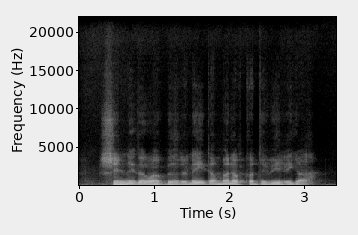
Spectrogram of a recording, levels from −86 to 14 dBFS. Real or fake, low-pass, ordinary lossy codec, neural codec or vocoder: fake; none; none; codec, 44.1 kHz, 2.6 kbps, DAC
